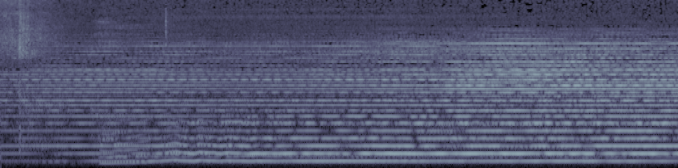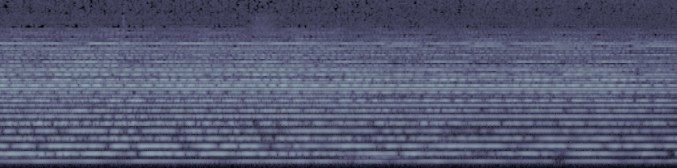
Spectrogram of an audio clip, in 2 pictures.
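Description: A voice hums a second, higher note: one long, steady note that slides briefly upward at the start and then holds a constant pitch, loud and unbroken for over ten seconds with no talking.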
